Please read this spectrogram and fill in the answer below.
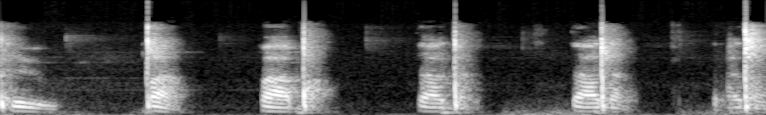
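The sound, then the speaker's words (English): A voice imitates a surdo drum's bass part with six low, booming vocal hits in a steady, even rhythm, most of them marked by sharp snap-like clicks, with short silences between. “For example, as a bass player would probably like check out the surdo part, which kind of sounds like this.”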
